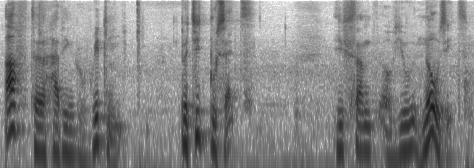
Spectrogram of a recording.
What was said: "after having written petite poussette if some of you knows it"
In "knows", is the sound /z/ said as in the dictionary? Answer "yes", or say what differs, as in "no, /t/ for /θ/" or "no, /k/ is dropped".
yes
